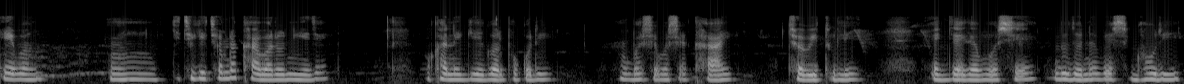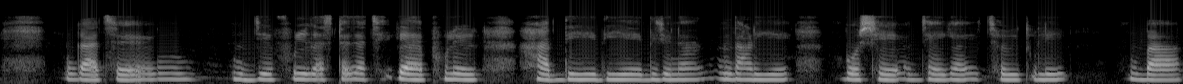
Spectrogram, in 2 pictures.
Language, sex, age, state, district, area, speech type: Bengali, female, 30-45, West Bengal, Dakshin Dinajpur, urban, spontaneous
